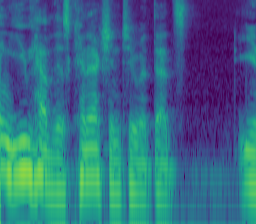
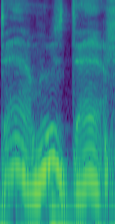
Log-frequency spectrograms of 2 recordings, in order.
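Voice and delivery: mock irritated, annoyed, put-out grumble; 2 semitones higher than usual. Retelling a band member's reaction to the lineup: imitating an annoyed person. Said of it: "he was kind of annoyed".

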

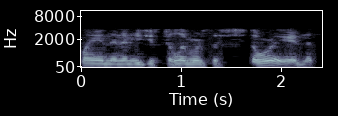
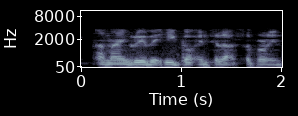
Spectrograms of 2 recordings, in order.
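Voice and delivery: plain

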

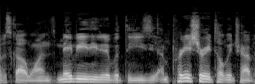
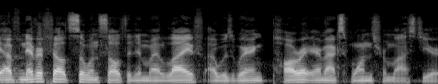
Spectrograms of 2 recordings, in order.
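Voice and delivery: ordinary talk

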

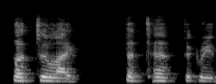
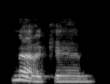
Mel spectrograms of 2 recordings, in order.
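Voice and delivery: mock deadpan, flat, expressionless delivery; 3 semitones lower than usual. Retelling a movie scene where a character's hand gets cut off: retelling a deadpan line. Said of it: "he just deadpan looks at the camera and goes".

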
